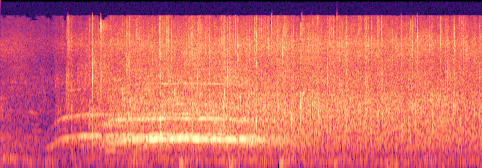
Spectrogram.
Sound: audience applauding

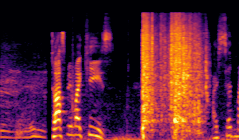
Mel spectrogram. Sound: crash

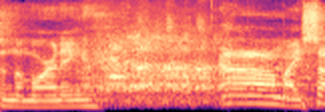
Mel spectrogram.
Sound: audience laughing

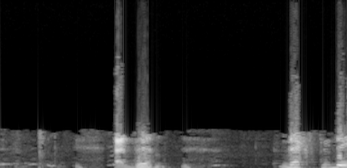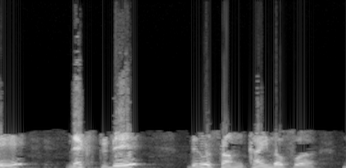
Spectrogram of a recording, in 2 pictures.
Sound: laughter

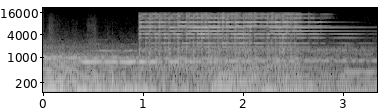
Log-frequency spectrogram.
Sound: classic phone rings

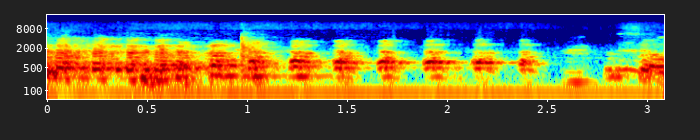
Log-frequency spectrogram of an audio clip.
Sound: laughter

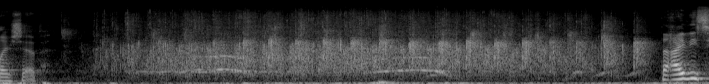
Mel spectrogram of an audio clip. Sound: applause

